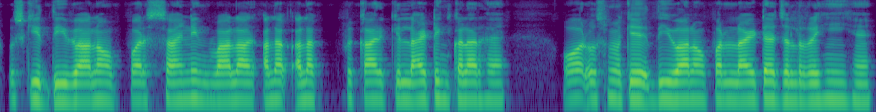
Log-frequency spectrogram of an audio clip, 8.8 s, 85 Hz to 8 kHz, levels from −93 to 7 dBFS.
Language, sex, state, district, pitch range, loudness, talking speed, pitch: Hindi, male, Bihar, Saharsa, 140-145 Hz, -18 LUFS, 135 wpm, 145 Hz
